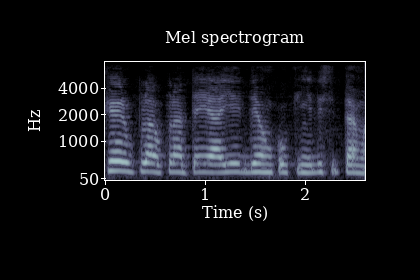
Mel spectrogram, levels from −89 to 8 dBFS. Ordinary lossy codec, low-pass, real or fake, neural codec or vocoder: AAC, 32 kbps; 7.2 kHz; real; none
